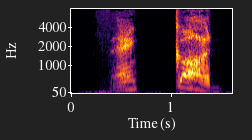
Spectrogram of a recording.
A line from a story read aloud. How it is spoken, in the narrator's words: Kid cried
